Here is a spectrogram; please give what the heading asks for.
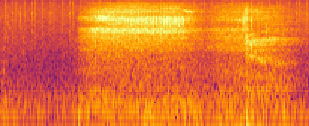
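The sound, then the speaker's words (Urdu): A deep breath is drawn into the chest during a Quran recitation lesson: a long, airy hissing inhale, followed by a second, shorter breath. “میں مجھے دیکھیں کہ اس پہلے سانس آپ نے سینے میں کھینچنا ہے, کیسے دیکھیں.”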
